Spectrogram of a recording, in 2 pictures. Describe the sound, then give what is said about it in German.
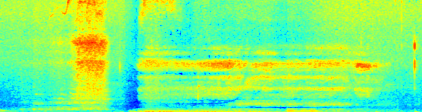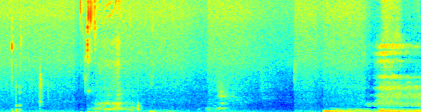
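Slow, deep breathing into the lower belly during a yoga session in child's pose. Long, airy inhalations and exhalations alternate with soft rustling, and there is no speech. “Atme tief in den Unterbauch ein und aus.”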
